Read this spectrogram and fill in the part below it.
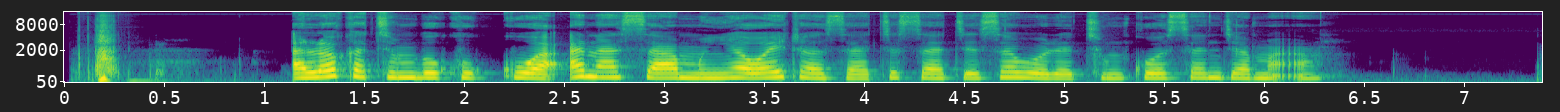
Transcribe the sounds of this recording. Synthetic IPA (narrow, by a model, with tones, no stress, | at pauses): ʔa˨loː˦kɐ˨t͡ʃɪ˦mbʊ˦kʷʊ˦kʷːʊ˦waː˨ʔa˦naː˨saː˦mʊ˨ɲjɐ˦wa˦jtɐ˨rsaː˨t͡ʃe˦saː˦t͡ʃeː˦sɐ˦boː˨da˨t͡ʃɪ˨ŋkʷoː˦sɐ˦nd͡ʒɐ˨ma̰˦ʔa̰ː˨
